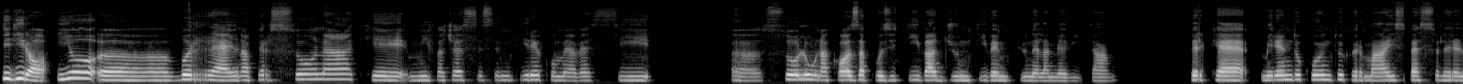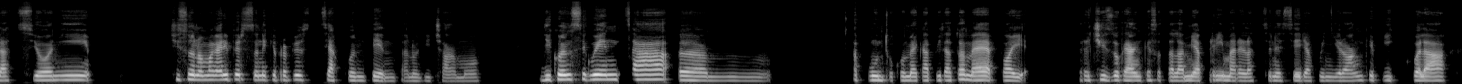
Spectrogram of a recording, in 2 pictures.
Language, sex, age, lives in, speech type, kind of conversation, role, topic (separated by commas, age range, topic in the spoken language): Italian, female, 20-24, Italy, conversation, advice, user, Come posso affrontare la paura di impegnarmi dopo le relazioni passate?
